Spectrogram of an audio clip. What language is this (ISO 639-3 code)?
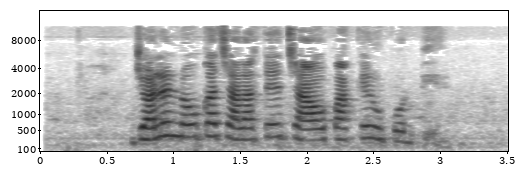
ben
